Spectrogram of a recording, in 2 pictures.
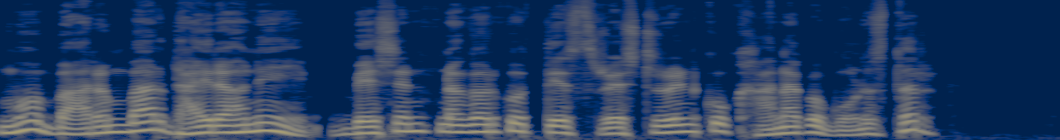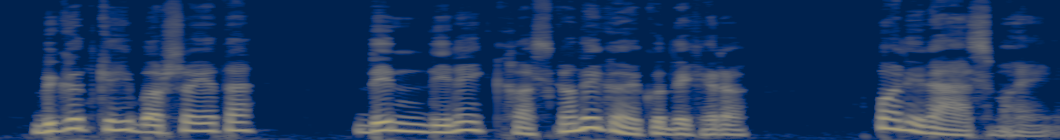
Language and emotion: Nepali, sad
